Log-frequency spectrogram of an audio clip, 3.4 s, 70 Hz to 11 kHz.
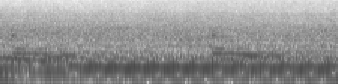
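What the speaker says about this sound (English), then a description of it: "I just want to start it again. Let's start it in sport. See how it sounds in sport." An Infiniti Q50 engine runs in sport mode right after starting, giving a loud, close, steady mechanical hum with a low droning tone and a slight rise in pitch partway through.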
